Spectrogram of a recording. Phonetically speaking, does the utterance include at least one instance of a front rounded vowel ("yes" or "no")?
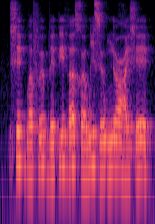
yes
